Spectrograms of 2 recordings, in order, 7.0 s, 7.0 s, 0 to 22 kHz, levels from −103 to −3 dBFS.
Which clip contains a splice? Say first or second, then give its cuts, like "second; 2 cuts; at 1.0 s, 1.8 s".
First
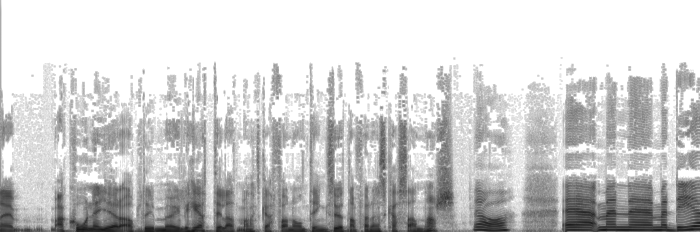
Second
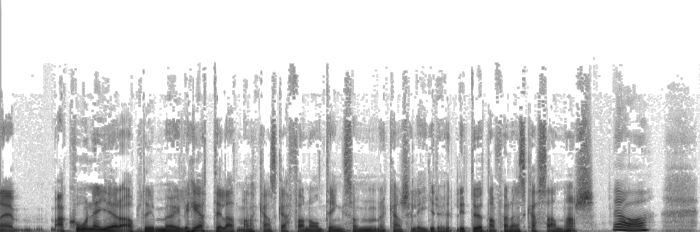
first; 2 cuts; at 2.6 s, 3.3 s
